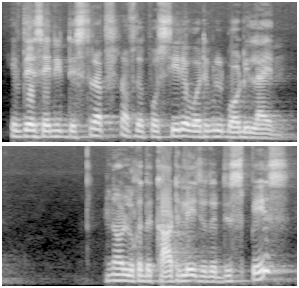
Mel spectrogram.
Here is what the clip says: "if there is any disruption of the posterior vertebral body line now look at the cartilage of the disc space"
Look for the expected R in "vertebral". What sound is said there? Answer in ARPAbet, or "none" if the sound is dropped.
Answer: none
